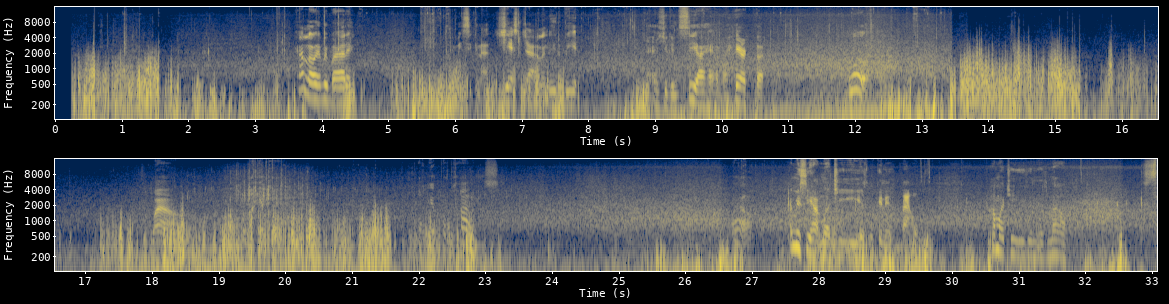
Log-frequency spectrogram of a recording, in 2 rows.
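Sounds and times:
wind buffeting microphone: 0:00.2 - 0:33.0.

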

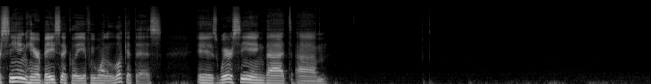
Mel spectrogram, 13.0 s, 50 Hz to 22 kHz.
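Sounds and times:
computer mouse double click: 0:08.4 - 0:08.7.

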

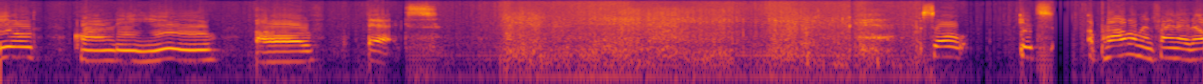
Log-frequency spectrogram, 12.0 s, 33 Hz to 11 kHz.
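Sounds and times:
loud static rushing noise: 0:00.0 - 0:12.0.

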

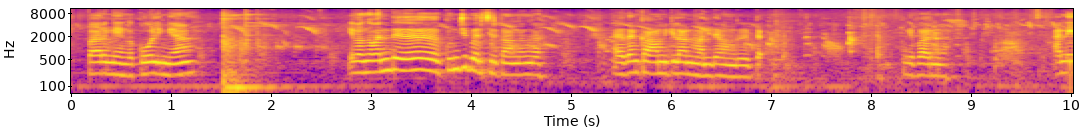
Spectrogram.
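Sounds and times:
chickens calling: 0:00.0 - 0:10.0.

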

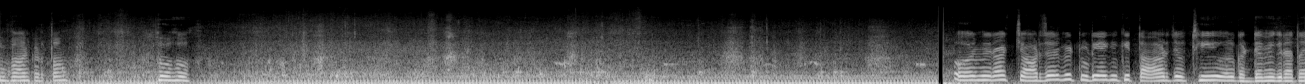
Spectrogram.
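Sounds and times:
scooter engine running: 0:00.0 - 0:13.0
tyres on gravel road noise: 0:00.0 - 0:13.0.

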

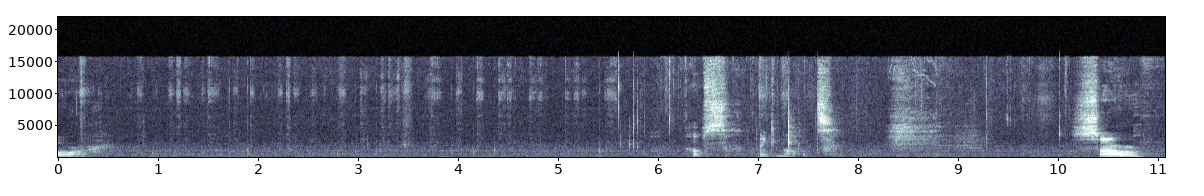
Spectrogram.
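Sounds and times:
pen scratching on paper: 0:01.1 - 0:05.7.

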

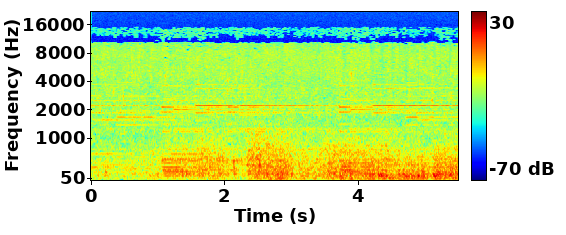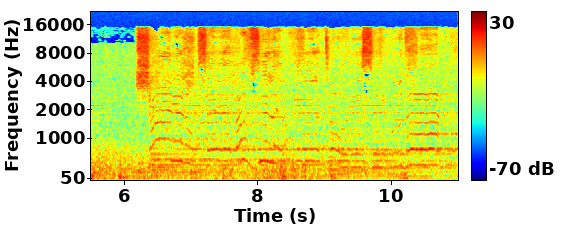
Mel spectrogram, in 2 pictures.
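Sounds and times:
background music: 0:00.0 - 0:11.0
thunder rumbling: 0:00.0 - 0:11.0.

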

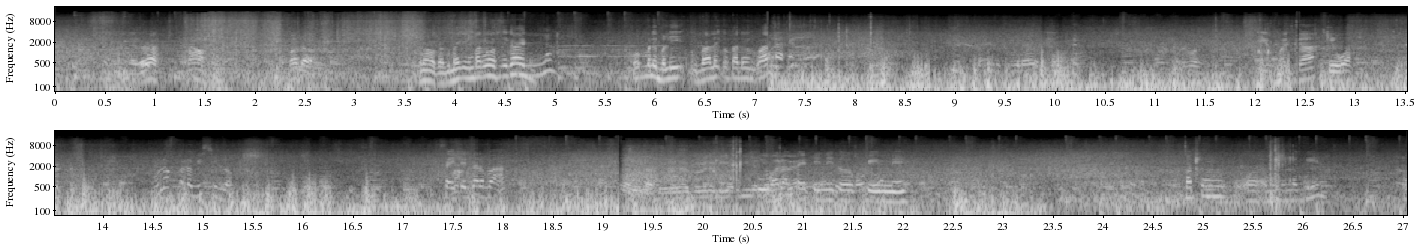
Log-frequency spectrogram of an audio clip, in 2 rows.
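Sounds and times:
people's voices: 0:00.0 - 0:27.0
people talking: 0:00.6 - 0:05.1, 0:05.8 - 0:07.8, 0:09.0 - 0:15.7, 0:17.4 - 0:18.1, 0:19.0 - 0:22.2, 0:23.6 - 0:26.3
low rumble: 0:07.2 - 0:26.5.

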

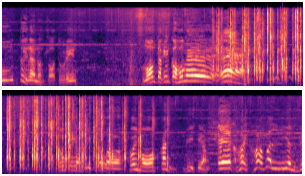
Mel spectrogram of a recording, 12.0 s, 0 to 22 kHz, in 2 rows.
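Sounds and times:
people clapping: 0:04.1 - 0:09.5.

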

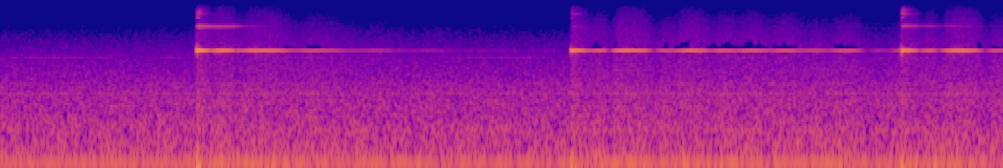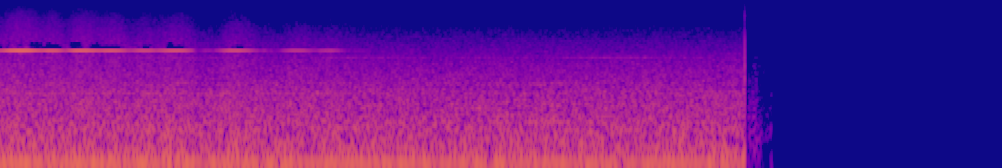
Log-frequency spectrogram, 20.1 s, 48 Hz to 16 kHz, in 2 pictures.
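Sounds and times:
tingsha cymbals ringing: 0:02.0 - 0:04.1, 0:05.7 - 0:13.5.

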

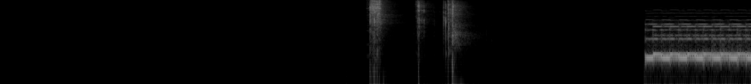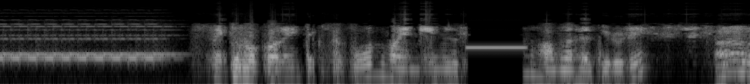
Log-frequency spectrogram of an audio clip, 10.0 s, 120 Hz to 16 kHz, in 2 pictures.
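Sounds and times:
telephone ring tone: 0:04.3 - 0:06.3.

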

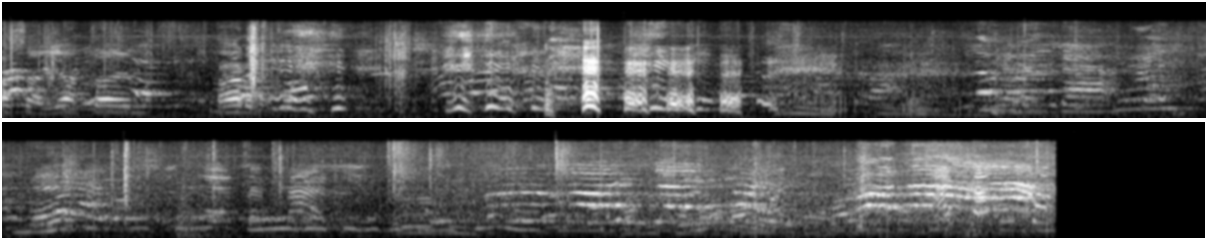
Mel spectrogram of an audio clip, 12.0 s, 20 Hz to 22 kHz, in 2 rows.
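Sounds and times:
people chattering: 0:00.0 - 0:11.3
children's voices: 0:04.4 - 0:11.3.

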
